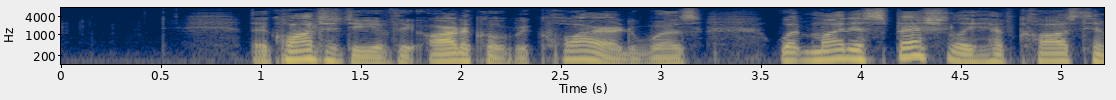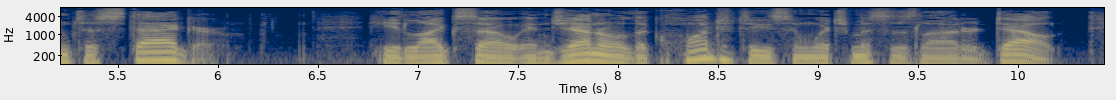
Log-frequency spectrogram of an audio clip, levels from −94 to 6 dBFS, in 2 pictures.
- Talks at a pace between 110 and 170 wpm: Yes, average, 155 wpm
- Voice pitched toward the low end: Yes, low, 100 Hz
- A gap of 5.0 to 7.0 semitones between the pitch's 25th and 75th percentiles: Yes, wide, 5.6 semitones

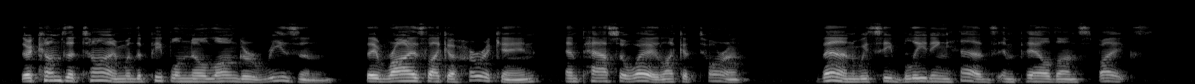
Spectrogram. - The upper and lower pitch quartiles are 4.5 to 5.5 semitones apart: No, average, 3.7 semitones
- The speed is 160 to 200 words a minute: No, average, 145 wpm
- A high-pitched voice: No, medium, 145 Hz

